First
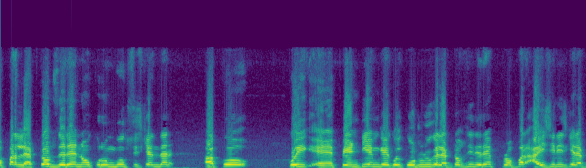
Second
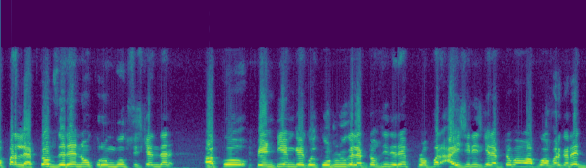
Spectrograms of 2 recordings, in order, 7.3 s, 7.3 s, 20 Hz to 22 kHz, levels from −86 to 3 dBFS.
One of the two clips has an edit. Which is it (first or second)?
second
